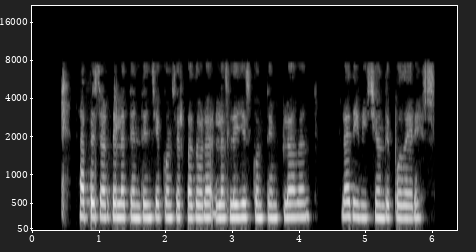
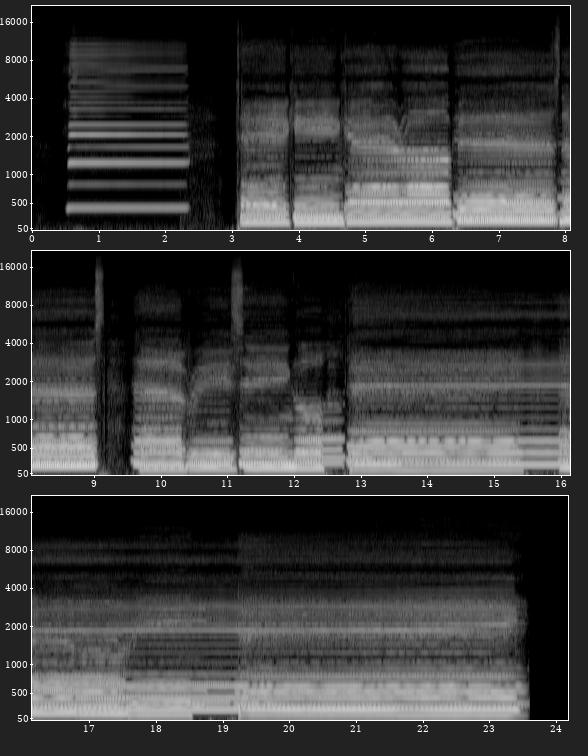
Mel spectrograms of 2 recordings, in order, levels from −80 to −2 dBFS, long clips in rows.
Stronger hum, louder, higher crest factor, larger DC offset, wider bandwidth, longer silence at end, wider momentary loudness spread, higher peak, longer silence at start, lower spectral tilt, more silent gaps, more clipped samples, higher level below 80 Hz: neither; first, -17 LUFS vs -22 LUFS; about the same, 14 dB vs 16 dB; neither; second, 7.8 kHz vs 14.5 kHz; second, 0.35 s vs 0.6 s; about the same, 13 LU vs 11 LU; first, -2 dBFS vs -6 dBFS; about the same, 0.45 s vs 0.5 s; second, -5 dB/octave vs -8 dB/octave; first, 0.59-0.65 s, 4.30-4.61 s vs none; neither; about the same, -58 dBFS vs -58 dBFS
